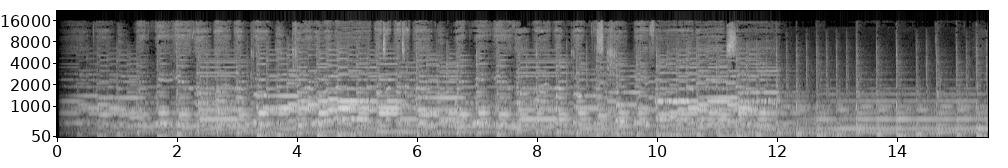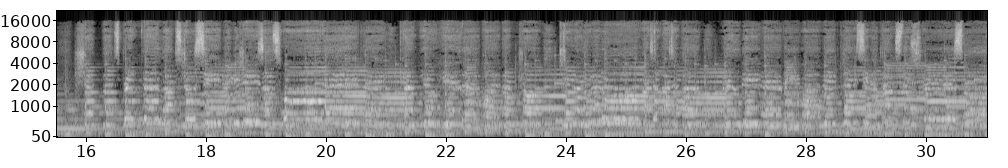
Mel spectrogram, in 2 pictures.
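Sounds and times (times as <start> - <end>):
easy band arrangement: 0.4 - 31.0.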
